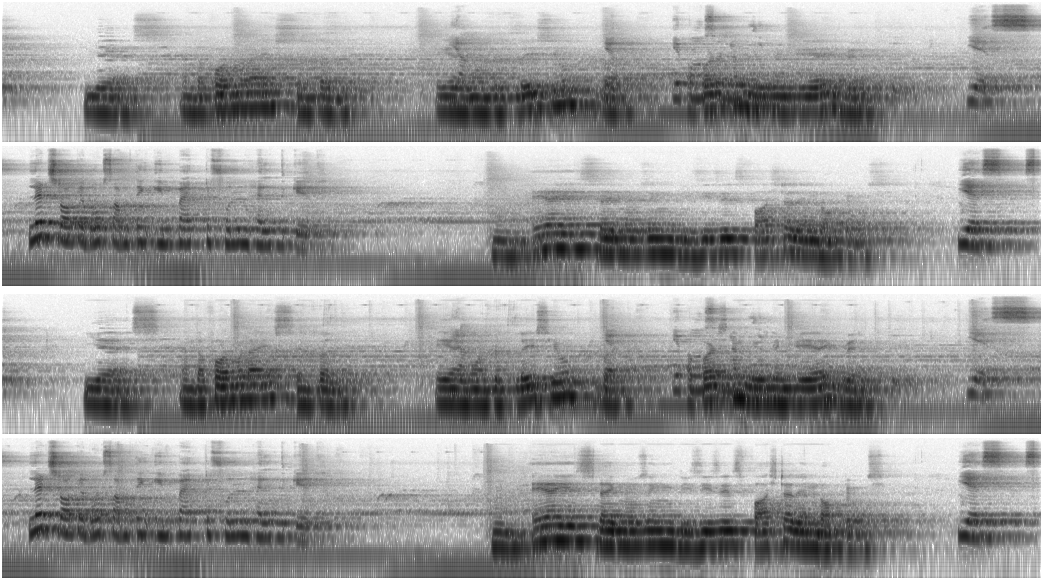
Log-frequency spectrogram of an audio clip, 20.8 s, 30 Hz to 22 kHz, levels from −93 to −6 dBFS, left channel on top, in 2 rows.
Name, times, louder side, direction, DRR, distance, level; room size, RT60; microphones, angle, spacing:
voice 1, 0.8-3.5 4.3-6.2 6.9-8.7 15.3-19.1, right 2 dB, 85° right, 5 dB, 0.5 m, -21 dB
sound 1, 1.4-16.1, right 2 dB, 50° right, 0.8 m, -40 dB
voice 2, 6.7-7.7 8.9-9.0 9.7-10.3 10.7-13.5 20.0-20.4, equal, 5° left, 2 dB, 0.4 m, -25 dB
7.7 x 4.2 x 4.8 m, 2.5 s
head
